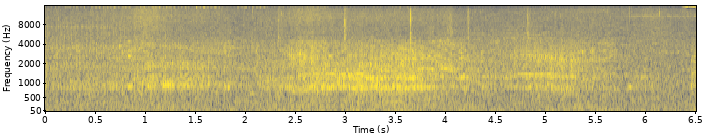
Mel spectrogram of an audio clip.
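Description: A car engine hums as it passes close by.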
